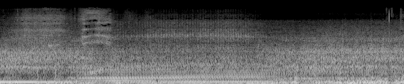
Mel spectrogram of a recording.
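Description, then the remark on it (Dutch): An Audi RS6 car engine revs loudly, its deep steady harmonics holding a throaty growl with brief surges, filling the whole stretch without any talking. “Lekker auto. Ja, lekker. Audi RS6.”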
